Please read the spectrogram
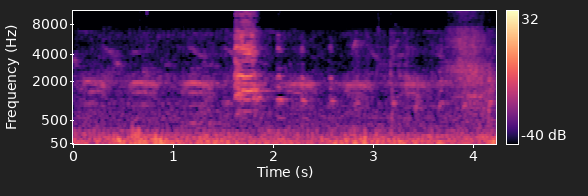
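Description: Chickens clucking: a run of short, soft calls with one sharper, brief squawk a little under halfway through, over a steady low rumble.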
